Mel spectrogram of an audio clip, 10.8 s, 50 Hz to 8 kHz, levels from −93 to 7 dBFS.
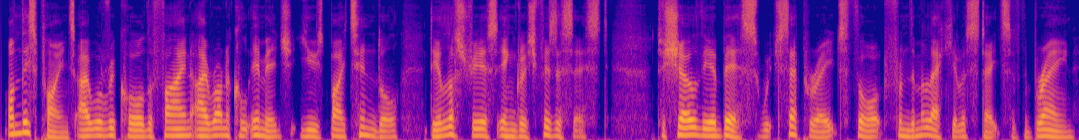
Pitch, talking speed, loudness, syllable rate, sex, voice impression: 135 Hz, 170 wpm, -19 LUFS, 5.2 syllables/s, male, very masculine, adult-like, slightly middle-aged, thick, slightly tensed, weak, slightly dark, hard, slightly clear, fluent, slightly cool, intellectual, slightly refreshing, sincere, very calm, friendly, reassuring, slightly unique, elegant, slightly wild, slightly sweet, slightly lively, kind, slightly intense, slightly modest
